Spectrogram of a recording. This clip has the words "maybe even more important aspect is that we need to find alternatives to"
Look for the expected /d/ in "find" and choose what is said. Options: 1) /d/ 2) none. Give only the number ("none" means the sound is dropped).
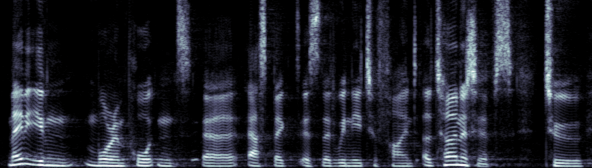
1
